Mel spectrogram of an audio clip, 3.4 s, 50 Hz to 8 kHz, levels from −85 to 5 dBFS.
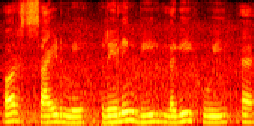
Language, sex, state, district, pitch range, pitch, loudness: Hindi, male, Chhattisgarh, Raipur, 150-175 Hz, 160 Hz, -16 LUFS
